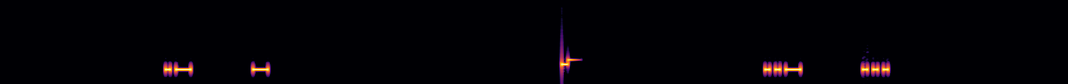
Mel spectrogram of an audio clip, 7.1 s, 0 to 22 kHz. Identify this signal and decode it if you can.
Morse code, heard as a keyed tone, about 36 wpm, spaced as for 16 wpm, 690 Hz. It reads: AT US
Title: 4x Character Spacing - Top 300 Words - 35wpm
